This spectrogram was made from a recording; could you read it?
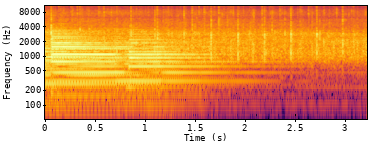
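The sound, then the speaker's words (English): A sustained keyboard chord rings and fades, then an audience's scattered, uneven clapping follows as a clap offering to the Lord, a series of sharp, moderately loud claps with no voices. “Give the Lord a very great, great, great clap offering.”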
